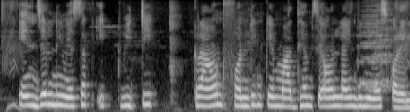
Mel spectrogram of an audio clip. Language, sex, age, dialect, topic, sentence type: Bhojpuri, female, 18-24, Southern / Standard, banking, statement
